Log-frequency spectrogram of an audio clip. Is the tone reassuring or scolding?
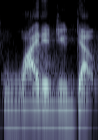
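scolding. It is said in a scolding, rebuking tone.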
